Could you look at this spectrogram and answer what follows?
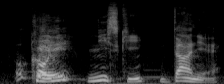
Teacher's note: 2 versions, one shorter, one longer, that sort of thing. You start with an N and soften it to ni.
